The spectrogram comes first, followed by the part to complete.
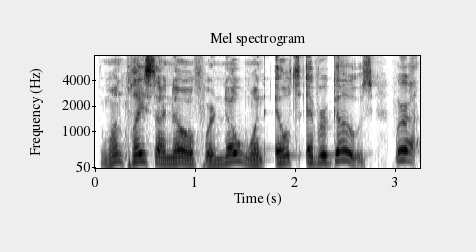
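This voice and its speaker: A man playing a flustered, excitable husband under accusation in an old-time radio drama, stammering as he goes. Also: high voice, moderate pace. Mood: genial, evasive.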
